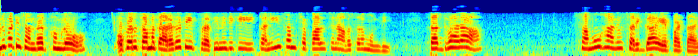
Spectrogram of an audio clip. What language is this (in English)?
Telugu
